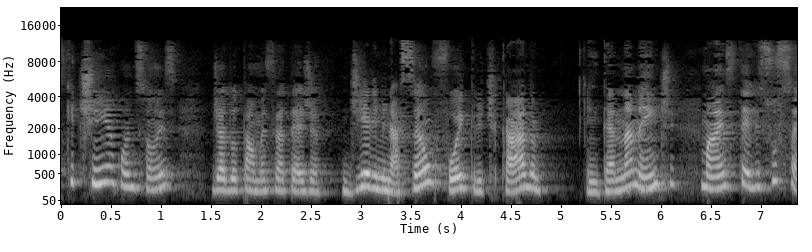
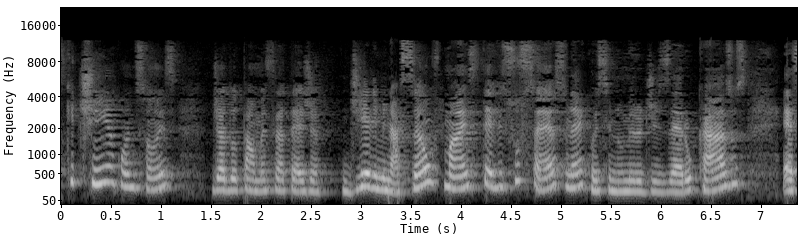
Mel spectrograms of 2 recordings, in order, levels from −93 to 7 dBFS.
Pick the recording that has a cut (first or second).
second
